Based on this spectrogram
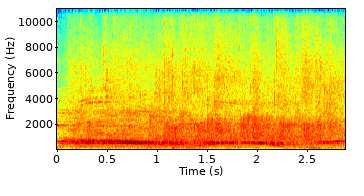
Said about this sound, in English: Give us a clap. Well done. Well done.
